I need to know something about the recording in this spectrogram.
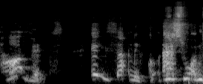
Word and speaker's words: Havertz: Bro, well, you just said Havertz use any kind of nomenclature. You just said Havertz. But again, who's scoring the goals, bro? You said Havertz is on the nail. It's Havertz.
